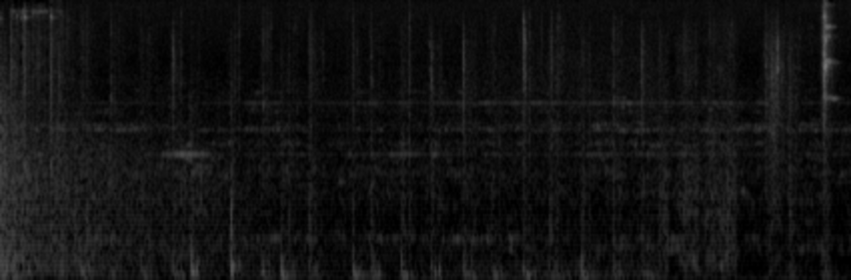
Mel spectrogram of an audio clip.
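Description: A rifle fires in rapid bursts in a video game.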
